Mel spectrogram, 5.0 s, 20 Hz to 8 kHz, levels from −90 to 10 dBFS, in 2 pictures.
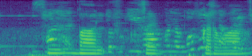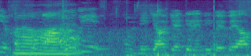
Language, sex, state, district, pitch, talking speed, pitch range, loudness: Hindi, female, Haryana, Jhajjar, 190 Hz, 50 wpm, 175-265 Hz, -19 LUFS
